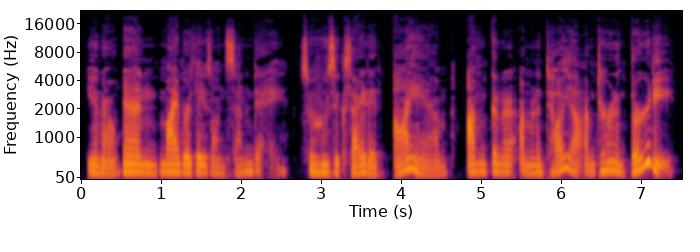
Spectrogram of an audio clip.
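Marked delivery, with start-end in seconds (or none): none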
